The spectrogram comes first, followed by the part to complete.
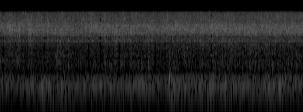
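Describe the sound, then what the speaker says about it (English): About a quarter stick of butter sizzles steadily on high heat in a pan with cut-up yellow squash, a constant close hiss and crackle with no talk. "I got my butter melting over here."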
